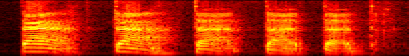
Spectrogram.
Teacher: Makhraj huruf ta, hujung lidah.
